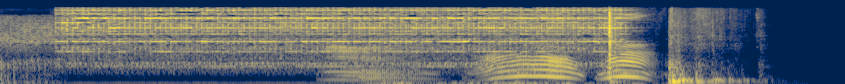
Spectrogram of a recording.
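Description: Cartoon sound effects: a mechanical alarm clock's bell ringing, a voice making several rising-and-falling groans, then one loud thump as the ringing cuts off, the clock being knocked off or silenced.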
